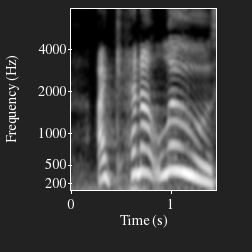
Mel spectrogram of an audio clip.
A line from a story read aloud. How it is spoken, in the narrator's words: shouted Yellow, a very boastful sort of fellow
